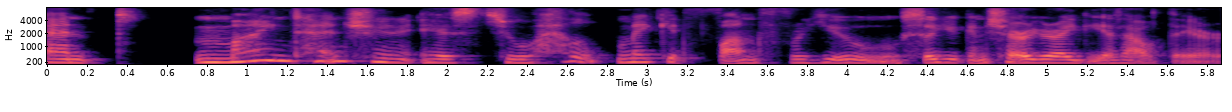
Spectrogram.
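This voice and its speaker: This woman has a fairly low pitch and a non-native accent. Her intonation is lively. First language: not English. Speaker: leadership coach and show host. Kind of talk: live show monologue. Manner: halting, with false starts.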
